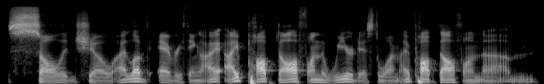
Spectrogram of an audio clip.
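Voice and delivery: usual speaking voice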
